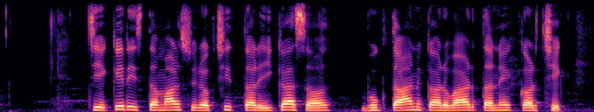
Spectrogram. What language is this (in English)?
Magahi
